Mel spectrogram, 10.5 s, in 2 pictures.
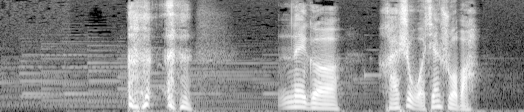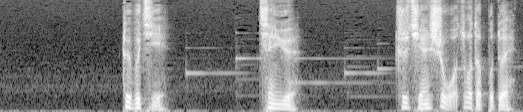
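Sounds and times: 
man clearing throat with a short cough: 1.3s - 2.1s
speech: 1.4s - 2.1s, 2.8s - 4.8s, 6.4s - 7.0s, 7.8s - 8.3s, 9.2s - 10.4s.

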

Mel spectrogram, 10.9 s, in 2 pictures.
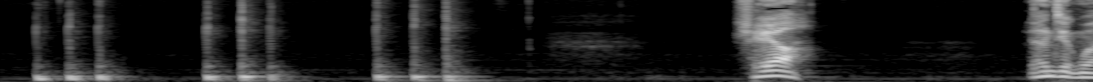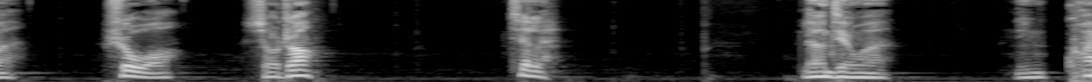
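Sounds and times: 
urgent knocking on office door: 0.2s - 2.4s
speech: 3.7s - 4.1s, 5.2s - 7.2s, 8.0s - 8.3s, 9.5s - 10.0s, 10.6s - 10.9s.

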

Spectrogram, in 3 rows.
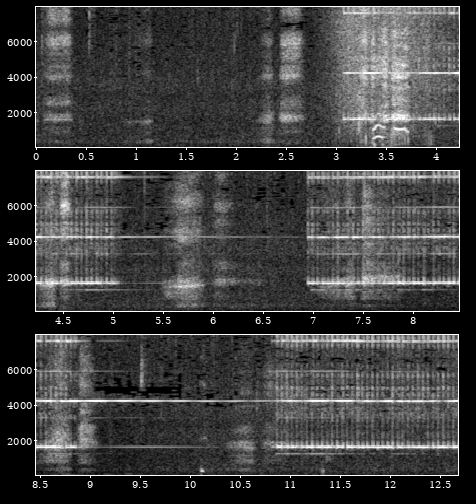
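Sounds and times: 
telephone ringing: 2.9s - 6.0s, 7.0s - 10.2s, 10.8s - 12.6s.

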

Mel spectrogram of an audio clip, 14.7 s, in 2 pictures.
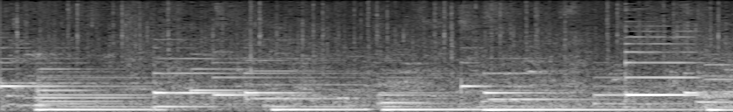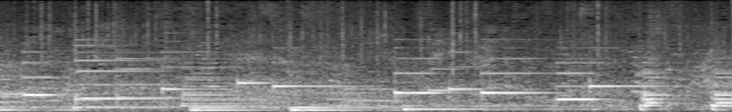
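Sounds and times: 
quiet murmuring voices: 0.0s - 14.6s
soft relaxed jazz in a London bookshop café: 0.0s - 14.6s.

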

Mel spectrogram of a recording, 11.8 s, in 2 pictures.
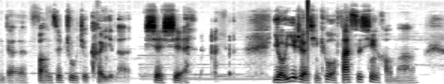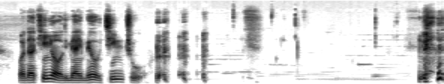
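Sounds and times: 
speech: 0.1s - 5.6s, 6.2s - 8.2s, 11.5s - 11.8s
cough: 8.0s - 8.7s.

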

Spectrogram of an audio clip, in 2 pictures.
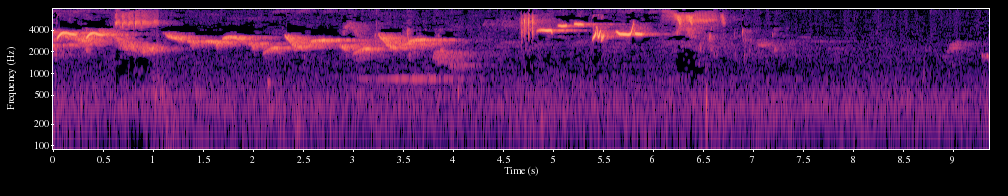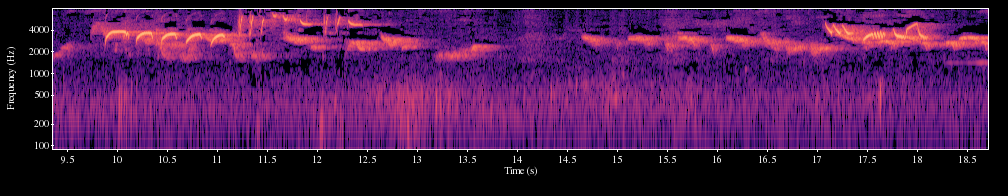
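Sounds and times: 
bird song of sliding whistled notes and chirps: 0.0s - 8.0s, 8.9s - 18.6s.

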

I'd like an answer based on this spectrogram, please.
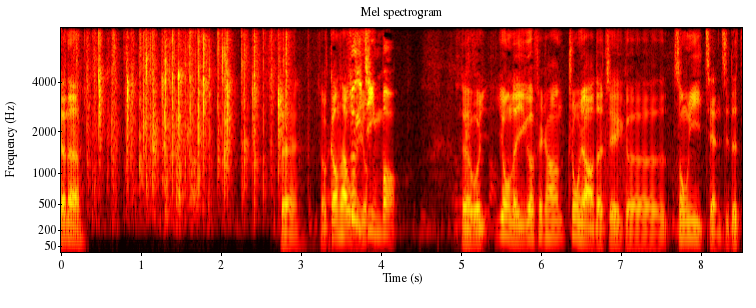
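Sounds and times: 
speech: 0.0s - 0.4s, 2.8s - 8.5s
applause: 0.0s - 3.1s.

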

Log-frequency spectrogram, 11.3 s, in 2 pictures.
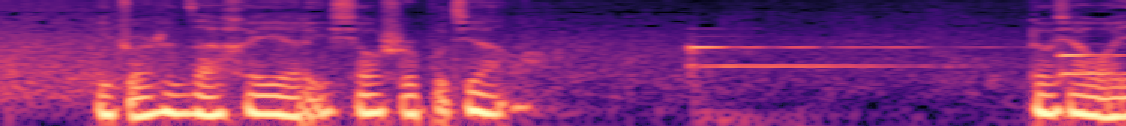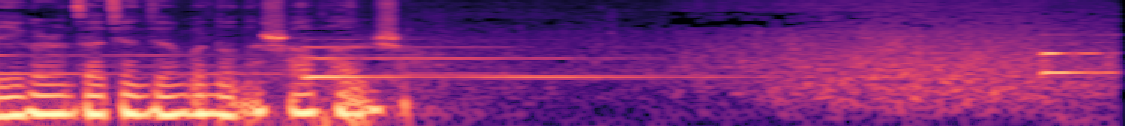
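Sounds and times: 
ocean waves breaking on sand: 0.0s - 5.4s, 7.8s - 11.2s
speech: 0.5s - 2.8s, 5.2s - 7.9s.

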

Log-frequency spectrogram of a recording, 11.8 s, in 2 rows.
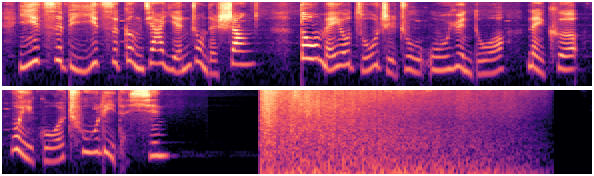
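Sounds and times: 
speech: 0.2s - 7.6s
explosion sound effect: 8.4s - 11.4s.

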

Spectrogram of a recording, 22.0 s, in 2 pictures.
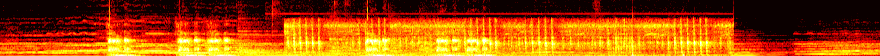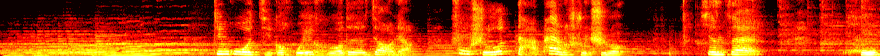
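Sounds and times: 
frog croaking loudly: 1.4s - 9.2s
speech: 14.2s - 18.9s, 19.8s - 20.6s, 21.8s - 22.0s.

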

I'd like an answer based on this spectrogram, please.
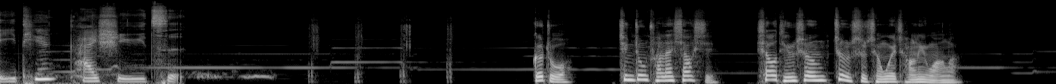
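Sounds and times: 
speech: 0.0s - 1.9s, 5.4s - 9.7s
bird cooing in the morning: 1.7s - 3.2s.

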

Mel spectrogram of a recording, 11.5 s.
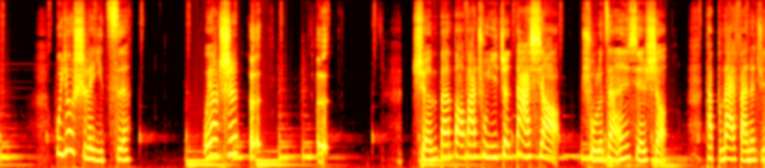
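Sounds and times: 
speech: 0.9s - 2.0s, 2.8s - 4.1s, 4.8s - 5.0s, 6.2s - 11.4s
person hiccuping: 3.8s - 4.0s, 4.8s - 5.1s.

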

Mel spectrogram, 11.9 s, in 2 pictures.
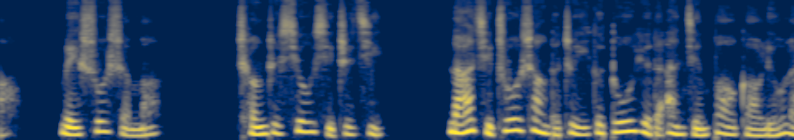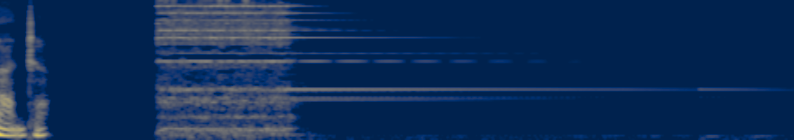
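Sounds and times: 
speech: 0.0s - 1.2s, 1.8s - 6.4s
desk telephone ringing: 7.2s - 11.2s.

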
